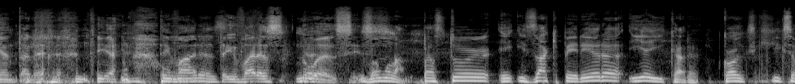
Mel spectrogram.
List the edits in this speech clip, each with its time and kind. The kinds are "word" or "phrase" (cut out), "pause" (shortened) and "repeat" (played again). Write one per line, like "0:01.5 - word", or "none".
0:01.2 - word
